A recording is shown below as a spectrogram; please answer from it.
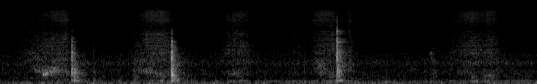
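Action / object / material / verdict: scrape / woven textile rug scraped with a squeegee / textile / none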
